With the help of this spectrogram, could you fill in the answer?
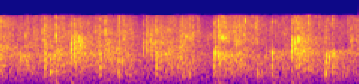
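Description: An audience applauds together, a dense, steady wash of many hands clapping at once with no pauses, sustained at an even, moderate loudness throughout.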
